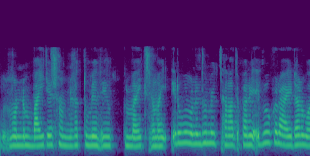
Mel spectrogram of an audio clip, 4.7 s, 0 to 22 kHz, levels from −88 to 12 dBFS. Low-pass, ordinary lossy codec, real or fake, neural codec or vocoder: 7.2 kHz; AAC, 32 kbps; fake; autoencoder, 22.05 kHz, a latent of 192 numbers a frame, VITS, trained on one speaker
